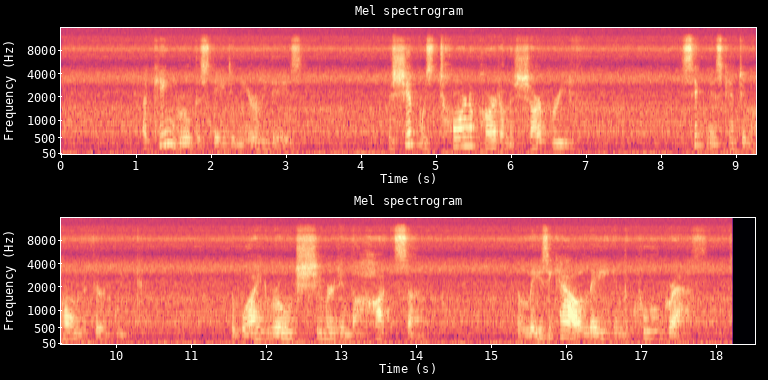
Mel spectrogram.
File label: female voice voice passthrough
